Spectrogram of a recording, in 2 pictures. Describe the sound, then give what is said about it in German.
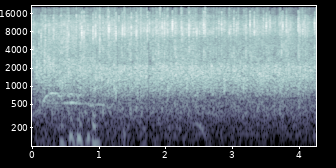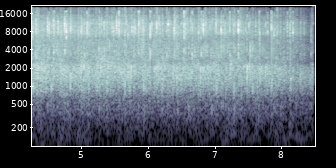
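A crowd at the GPN hacker event claps steadily to welcome a talk on hacking the ETCS train system, a dense, loud wash of applause that holds for several seconds before beginning to ease off at the end, with a faint voice briefly audible near the start. “Einen tollen Applaus bitte.”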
